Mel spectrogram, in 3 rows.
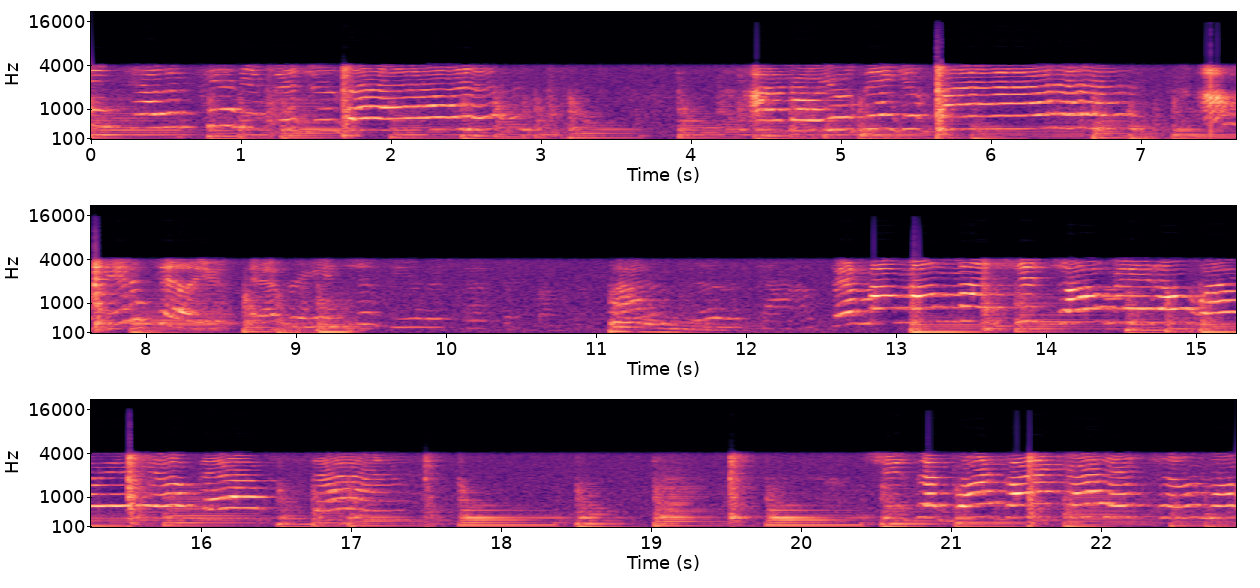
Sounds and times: Double bass: 0.0 - 10.0, 10.8 - 22.9.

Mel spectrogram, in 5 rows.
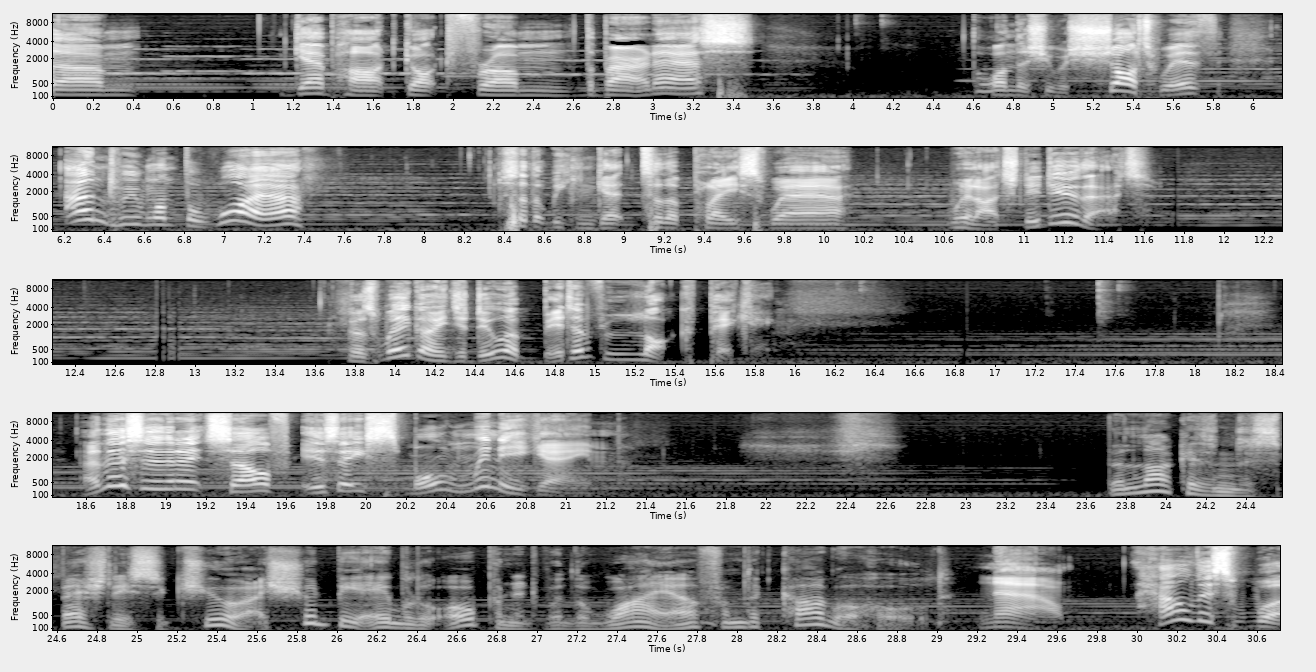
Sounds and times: Speech: 0.0 - 0.4, 1.1 - 3.5, 4.6 - 7.4, 8.4 - 11.7, 13.7 - 16.0, 18.6 - 21.2, 23.7 - 30.7
Music: 0.0 - 30.7.

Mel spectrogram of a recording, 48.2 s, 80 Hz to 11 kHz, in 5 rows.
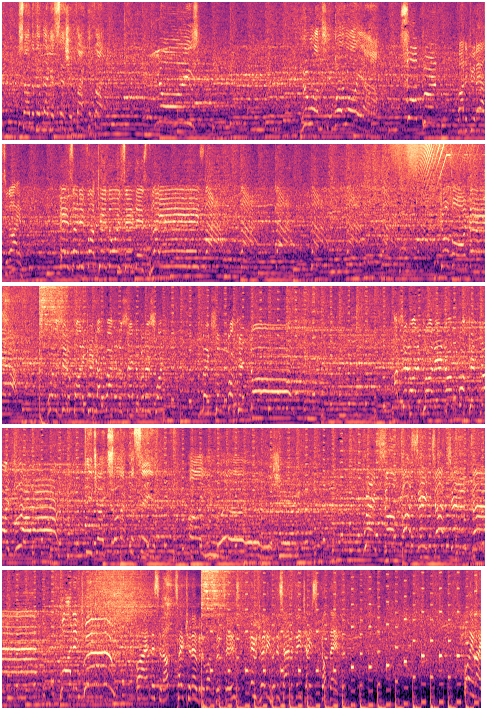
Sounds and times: Techno: 0.0 - 48.2.

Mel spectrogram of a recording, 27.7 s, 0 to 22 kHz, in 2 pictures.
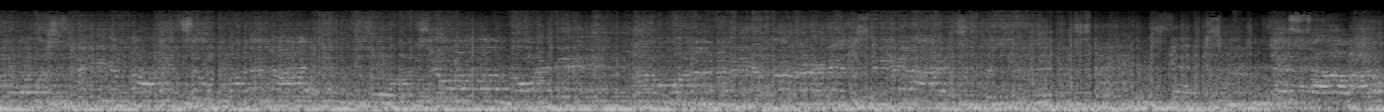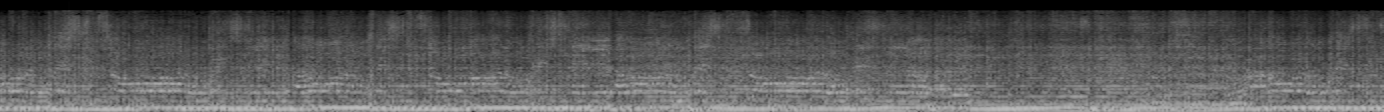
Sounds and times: Inside, large room or hall: 0.0 - 27.6
Music: 0.0 - 27.6
Singing: 0.0 - 27.6.

